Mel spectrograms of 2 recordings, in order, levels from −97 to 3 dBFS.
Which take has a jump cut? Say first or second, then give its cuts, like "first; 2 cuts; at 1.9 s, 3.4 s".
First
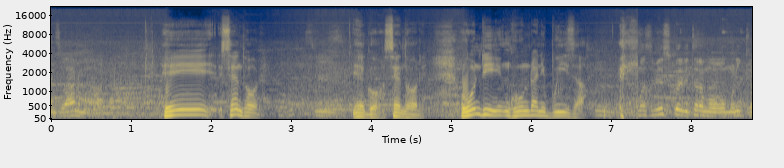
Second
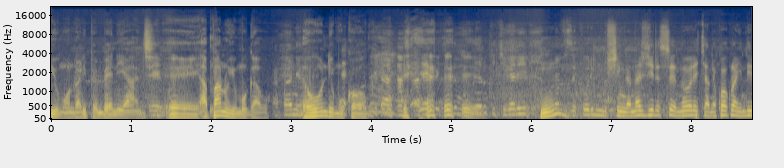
first; 1 cut; at 7.3 s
